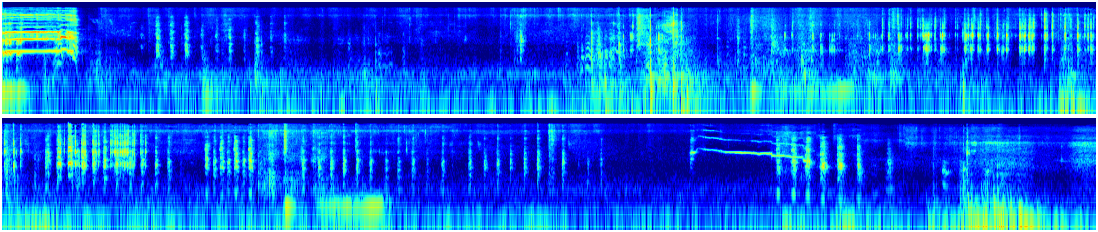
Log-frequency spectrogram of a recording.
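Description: Chickens clucking and calling, with a loud squawk right at the start and a short falling call a couple of seconds before the end.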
